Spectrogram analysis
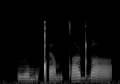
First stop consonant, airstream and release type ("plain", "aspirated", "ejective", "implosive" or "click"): click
